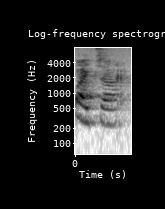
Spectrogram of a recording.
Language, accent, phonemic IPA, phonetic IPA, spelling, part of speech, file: Armenian, Eastern Armenian, /pɑjˈt͡sɑr/, [pɑjt͡sɑ́r], պայծառ, adjective / adverb, Hy-պայծառ.ogg
- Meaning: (adjective) 1. bright, radiant, lustrous 2. clear, limpid, lucid 3. clean, pure, honest (of the mind) 4. happy, joyful, gleeful 5. glowing, fiery; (adverb) brightly, radiantly; happily, joyfully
